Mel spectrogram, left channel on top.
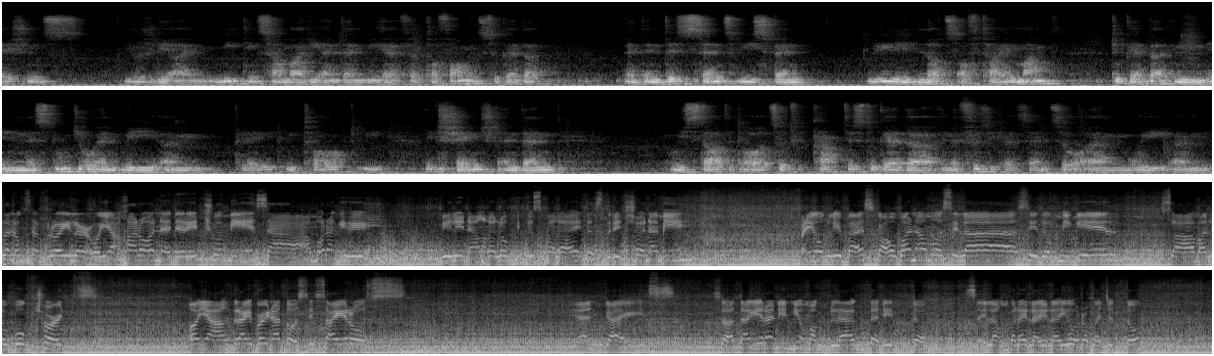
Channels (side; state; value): both; different; correlation 0.00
